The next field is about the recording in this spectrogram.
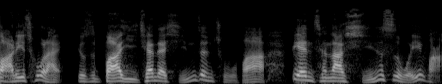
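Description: A man's voice with vocal fry and very wide pitch swings, dry and close with no echo, over a quiet background. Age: 50s. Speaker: law professor. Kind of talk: lecture.

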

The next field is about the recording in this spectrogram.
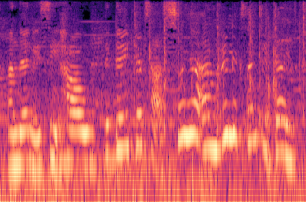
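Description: Clear music sits behind the voice. A woman talks at a moderate speed. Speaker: vlogger. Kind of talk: casual vlog chat. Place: kitchen. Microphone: phone near.

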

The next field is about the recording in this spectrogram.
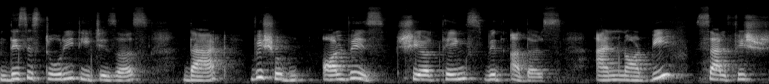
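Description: In an Indian accent, a woman speaks very slowly in a fairly high, somewhat breathy voice with ordinary pitch variation. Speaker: school teacher. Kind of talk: online class lesson. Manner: slow, explanatory.

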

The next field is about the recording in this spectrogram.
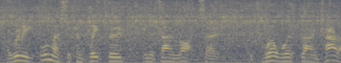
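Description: Someone talks at a fairly quick pace over loud background noise. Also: man. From Australia. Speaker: aquaponics farmer and teacher. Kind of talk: guided walking tour. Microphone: phone near.

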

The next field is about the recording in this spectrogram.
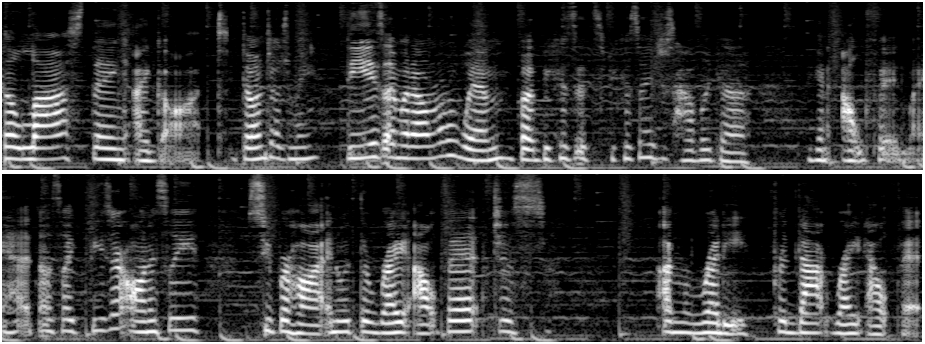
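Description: A woman's voice has a dry sound with no echo. Faint music plays in the background. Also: ordinary pitch variation, moderate pace. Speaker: fashion vlogger. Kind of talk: casual vlog chat. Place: car. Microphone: phone near.

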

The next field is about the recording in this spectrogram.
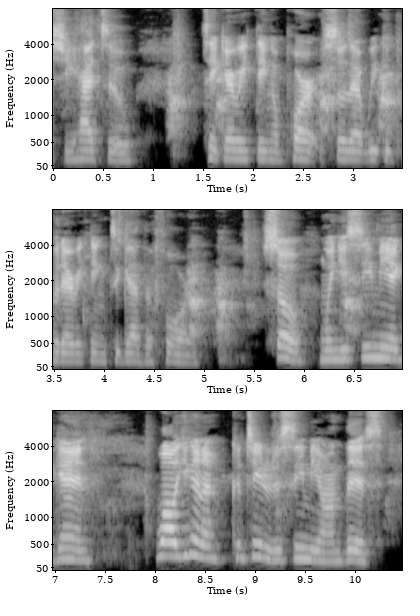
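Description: There is noticeable background noise. The voice moves at a moderate pace with ordinary pitch variation. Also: woman. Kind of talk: casual vlog chat. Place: kitchen. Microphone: phone near.

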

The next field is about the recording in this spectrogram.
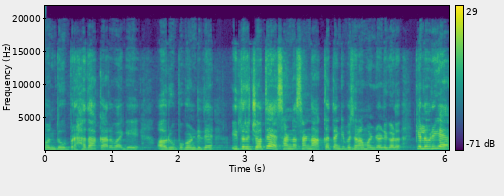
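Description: Noticeable background noise runs through the clip. A woman speaks at a high pitch with fairly even intonation. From north Karnataka, Vijayapura. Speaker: bhajan group member. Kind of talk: testimony.

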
